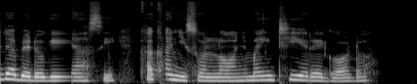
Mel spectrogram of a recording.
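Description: From 0.53 to 0.73 s the speech turns into a fading buzzy smear with no silence, likely a long network dropout whose missing 180 ms the receiver filled by extending the last sound. At 1.61 to 1.67 s, just before "nyiso lony", a brief wobble marks a short concealed packet loss: about 40 ms never arrived and was patched from the preceding audio.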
